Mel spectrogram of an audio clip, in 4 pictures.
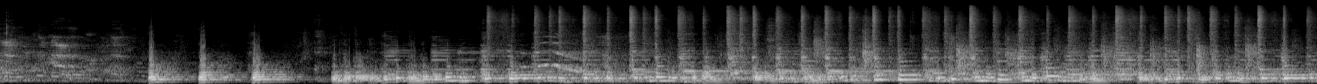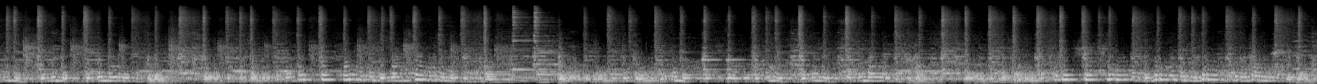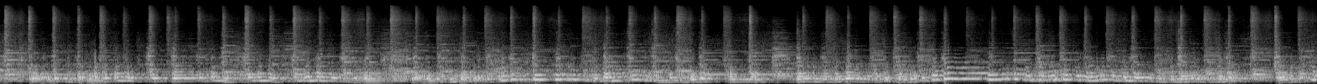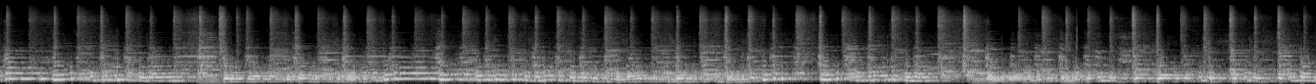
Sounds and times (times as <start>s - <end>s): Music: 1.4s - 52.6s.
